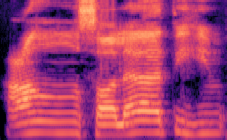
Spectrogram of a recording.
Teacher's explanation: نون کو چھپائیں گے آپ اور اس کو غنہ اور ڈبل حرکت سے کریں گے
